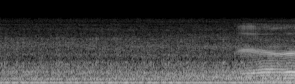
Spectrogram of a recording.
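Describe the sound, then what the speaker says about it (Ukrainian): Truck engine idling evenly, a steady low rumble close by throughout with a faint rising tone entering near the end. "Двигун працює нормально рівно."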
